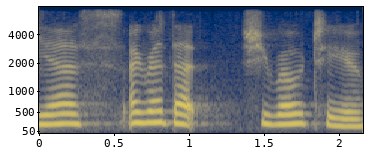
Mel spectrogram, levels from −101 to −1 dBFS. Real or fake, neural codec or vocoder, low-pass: real; none; 7.2 kHz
